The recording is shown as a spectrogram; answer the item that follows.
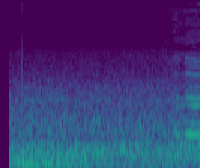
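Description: Steady low rumble of car cabin noise, with two sharp clicks at the very start. A woman's voice begins near the end.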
